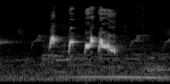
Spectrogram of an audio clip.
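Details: Red-whiskered bulbul's morning training song in the 'double-note' wild style: four sharp whistled notes in under a second, ending in a trilled downward slur, over a soft steady low tone and hiss.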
